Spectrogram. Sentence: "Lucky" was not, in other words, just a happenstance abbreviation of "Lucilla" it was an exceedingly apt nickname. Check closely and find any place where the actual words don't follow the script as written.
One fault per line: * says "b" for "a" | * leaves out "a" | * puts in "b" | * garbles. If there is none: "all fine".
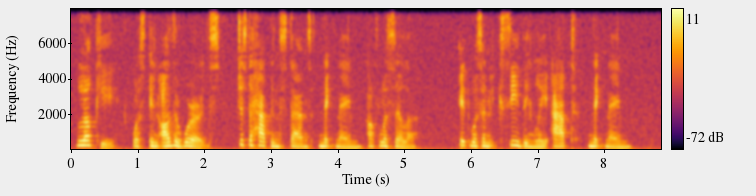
* leaves out "not"
* says "nickname" for "abbreviation"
